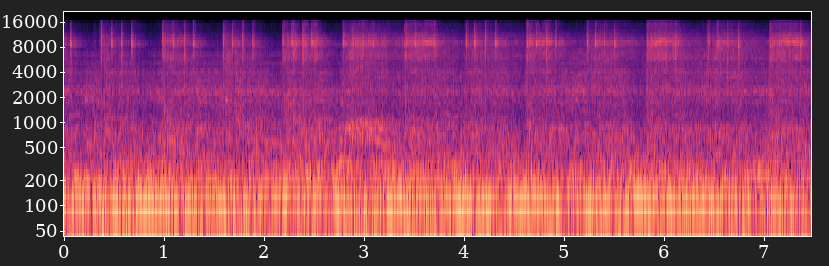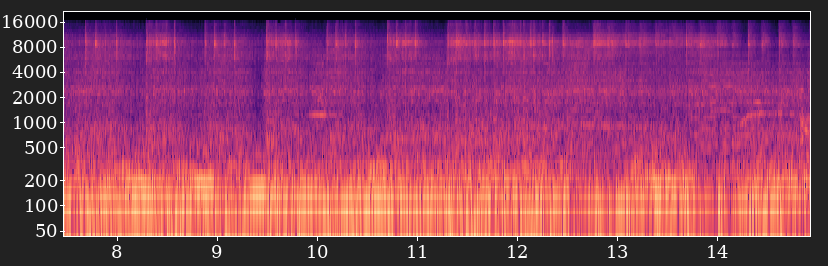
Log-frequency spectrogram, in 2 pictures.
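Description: Heavy metal band playing live and loud: distorted electric guitars and bass over a drum kit hitting a steady fast beat with cymbals, picked up from within the crowd.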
